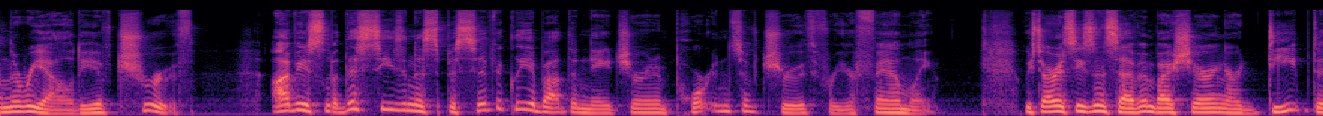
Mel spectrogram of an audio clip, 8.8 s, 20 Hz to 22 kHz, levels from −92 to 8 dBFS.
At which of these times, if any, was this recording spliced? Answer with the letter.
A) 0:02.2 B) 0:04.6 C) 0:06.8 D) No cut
A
